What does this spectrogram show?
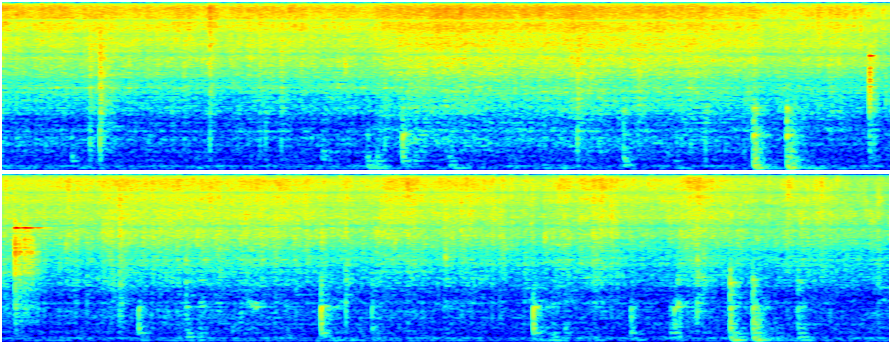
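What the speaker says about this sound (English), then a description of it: "the jeera has started to pop" Cumin seeds sizzle in hot oil, with scattered sharp little pops and crackles over a steady frying hiss.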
